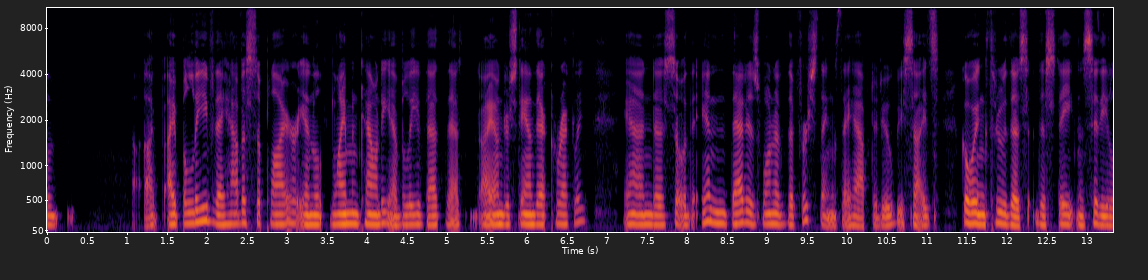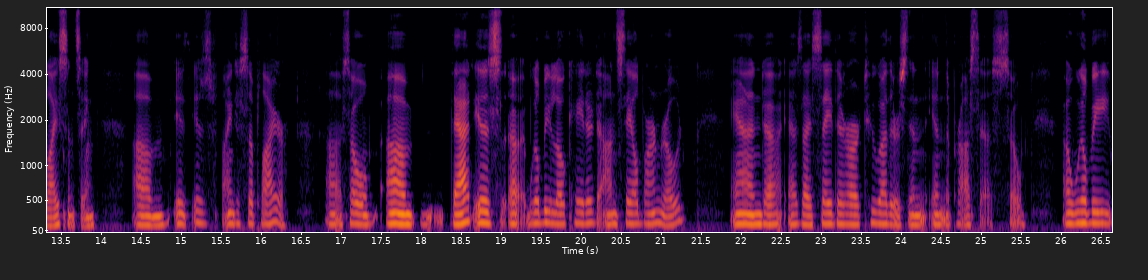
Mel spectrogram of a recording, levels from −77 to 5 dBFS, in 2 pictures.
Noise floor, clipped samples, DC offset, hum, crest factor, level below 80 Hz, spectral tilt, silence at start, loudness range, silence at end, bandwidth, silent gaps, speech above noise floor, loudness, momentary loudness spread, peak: -64 dBFS; under 0.1%; under 0.1%; none; 20 dB; -56 dBFS; -6 dB/octave; 0 s; 4 LU; 0 s; 11 kHz; none; 38 dB; -27 LUFS; 11 LU; -6 dBFS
